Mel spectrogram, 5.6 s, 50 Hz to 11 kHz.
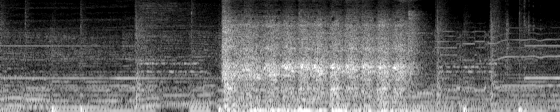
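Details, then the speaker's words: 1989 Chevy S10 Blazer with 5.3L LS swap (Stage 3 cam, NV3500), first start: cranks about three turns a second with a rough burst but won't run, flames from exhaust; 58 psi fuel, spark and injector pulse confirmed, timing suspected. "yet when you crank it doesn't want to start it will actually shoot Flames out the exhaust but it sounds like timing is not correct"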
